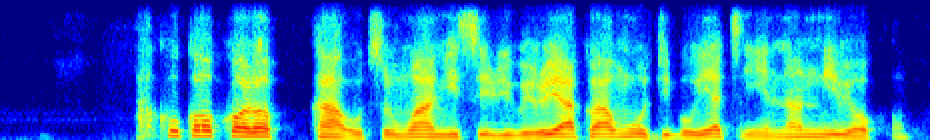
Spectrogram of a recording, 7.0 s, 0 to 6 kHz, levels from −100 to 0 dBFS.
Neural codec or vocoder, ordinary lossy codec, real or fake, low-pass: codec, 16 kHz in and 24 kHz out, 0.6 kbps, FocalCodec, streaming, 2048 codes; Opus, 16 kbps; fake; 5.4 kHz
